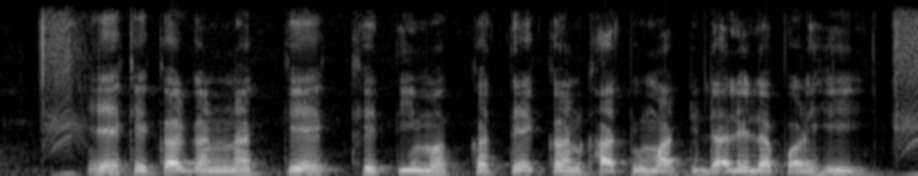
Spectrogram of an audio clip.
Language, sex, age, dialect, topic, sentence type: Chhattisgarhi, male, 18-24, Western/Budati/Khatahi, agriculture, question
